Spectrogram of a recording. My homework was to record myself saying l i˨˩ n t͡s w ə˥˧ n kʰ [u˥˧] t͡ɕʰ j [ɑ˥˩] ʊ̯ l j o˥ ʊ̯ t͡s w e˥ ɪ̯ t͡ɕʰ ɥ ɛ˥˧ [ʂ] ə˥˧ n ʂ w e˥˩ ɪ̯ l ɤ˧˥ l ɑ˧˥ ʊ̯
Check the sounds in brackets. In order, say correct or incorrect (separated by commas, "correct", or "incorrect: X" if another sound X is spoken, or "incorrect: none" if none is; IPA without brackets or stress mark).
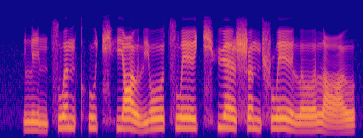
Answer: correct, correct, correct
